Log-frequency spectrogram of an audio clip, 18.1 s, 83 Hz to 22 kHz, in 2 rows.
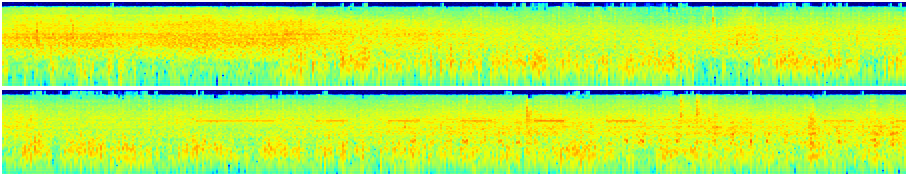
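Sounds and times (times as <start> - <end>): heavy diesel machine running: 0.0 - 18.0
reversing alarm beeping: 11.0 - 15.5, 17.2 - 18.0.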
